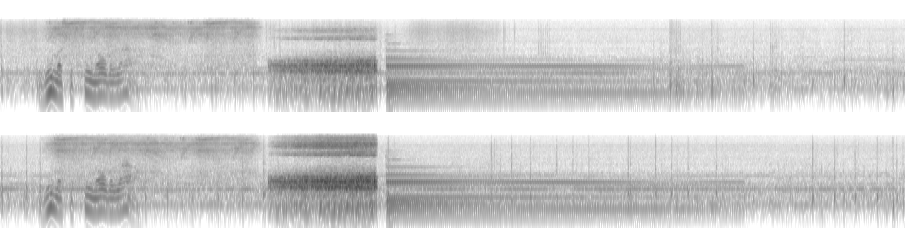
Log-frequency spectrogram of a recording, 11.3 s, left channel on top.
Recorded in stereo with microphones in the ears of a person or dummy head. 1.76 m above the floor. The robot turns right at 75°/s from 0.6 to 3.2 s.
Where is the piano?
5° right (ahead or behind).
